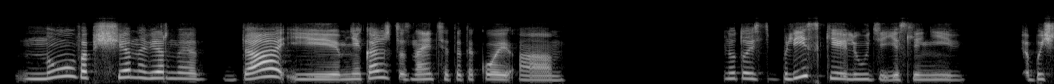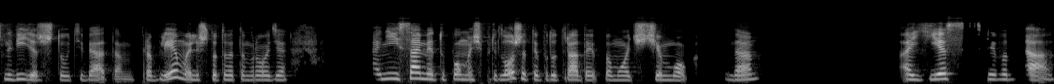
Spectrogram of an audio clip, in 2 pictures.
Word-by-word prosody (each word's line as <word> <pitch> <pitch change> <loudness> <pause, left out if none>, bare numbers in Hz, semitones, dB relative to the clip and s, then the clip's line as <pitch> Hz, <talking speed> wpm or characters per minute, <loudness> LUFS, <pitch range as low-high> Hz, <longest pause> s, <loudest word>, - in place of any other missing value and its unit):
Ну, 290 +10 -3
вообще, 320 +1 +6
наверное, 280 -5 -2 0.2
да. 270 - +6
И 115 0 +2
мне 125 +2 0
кажется, 305 -4 +1
знаете, 240 +1 -1
это 225 0 -8
такой, 115 - -2
ам 200 -1 -4 1.6
Ну, 265 0 -6
то 270 - -5
есть 260 -1 -3
близкие 270 - +2
люди, 235 -1 -4
если 220 +1 -3
они 215 -1 -6 0.6
обычно 240 +1 +3
видят, 230 -1 -2
что 205 0 0
у - - -11
тебя 195 - -5
там - - -15
проблемы, 320 -1 -1
или - - -4
что-то 215 0 -1
в - - -4
этом 210 -1 -10
роде, 205 0 -7 0.8
они 250 +2 -3
и 255 - -1
сами 275 -1 +4
эту 230 - -8
помощь 230 -2 -1
предложат? 230 +4 0
И - - -2
будут 215 0 -10
рады 205 -1 -1
помочь 205 -1 -9
чем - - +3
могут, 195 -2 -9 0.3
да? 220 +3 -4 1.4
А 235 - +1
если 235 +1 +1
вот, 230 0 -9
да, 230 - +1
235 Hz, 135 wpm, -24 LUFS, 210-265 Hz, 1.6 s, вообще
